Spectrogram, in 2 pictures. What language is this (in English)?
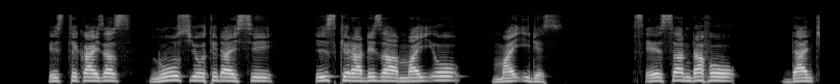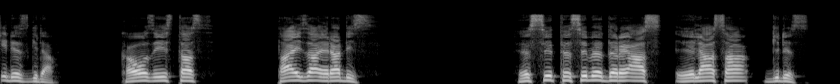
Gamo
